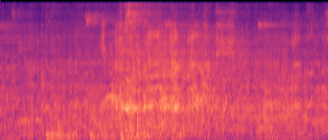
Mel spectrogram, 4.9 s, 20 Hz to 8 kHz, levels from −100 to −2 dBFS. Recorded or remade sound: remade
